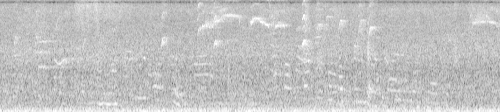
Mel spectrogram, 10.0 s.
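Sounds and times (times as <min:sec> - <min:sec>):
faint distant voices: 0:00.0 - 0:10.0.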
